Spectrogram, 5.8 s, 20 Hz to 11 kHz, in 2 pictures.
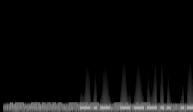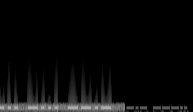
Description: Morse code, heard as a keyed tone, about 24 wpm, 500 Hz. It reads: K8LBQ
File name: contests / naqp-cw-k5tr-op-k5pi- -1800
